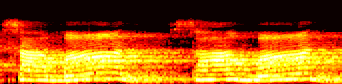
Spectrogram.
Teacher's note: सामान में माँ जो है हमारा इस अक्षर पर बल पड़ रहा है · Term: शब्द बलाघात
